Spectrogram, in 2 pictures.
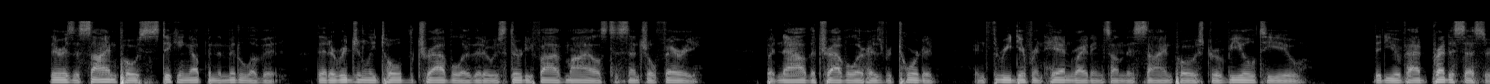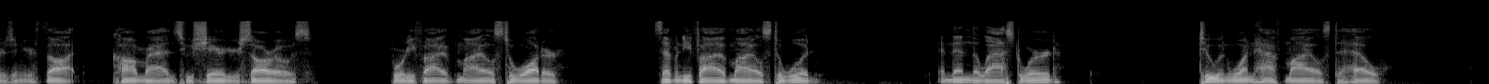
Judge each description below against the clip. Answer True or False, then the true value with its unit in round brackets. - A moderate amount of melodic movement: False (1.8 semitones)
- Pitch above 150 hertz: False (95 Hz)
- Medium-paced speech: True (155 wpm)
